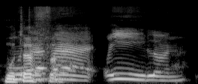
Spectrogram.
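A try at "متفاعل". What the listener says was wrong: The E is too long. There's no ya there. Mutafa'ilun.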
